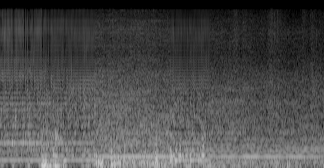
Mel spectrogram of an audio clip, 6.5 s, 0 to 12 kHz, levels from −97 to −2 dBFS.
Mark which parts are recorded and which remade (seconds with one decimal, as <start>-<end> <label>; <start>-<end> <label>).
0.0-1.9 remade; 1.9-3.4 recorded; 3.4-4.2 remade; 4.2-6.5 recorded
